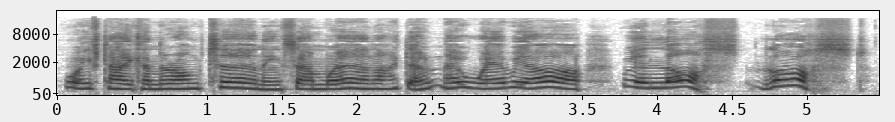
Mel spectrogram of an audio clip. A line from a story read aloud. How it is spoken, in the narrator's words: gave a great cry, and said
